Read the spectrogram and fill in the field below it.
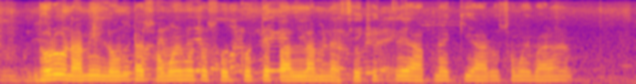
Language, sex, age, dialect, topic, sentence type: Bengali, male, 18-24, Northern/Varendri, banking, question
